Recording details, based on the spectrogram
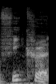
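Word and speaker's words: Fiachra: Fiacra Monkey, Fiacra as it should be pronounced.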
